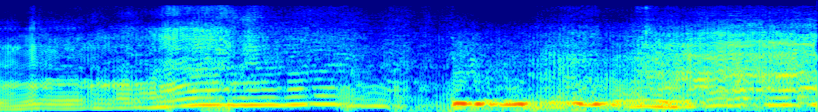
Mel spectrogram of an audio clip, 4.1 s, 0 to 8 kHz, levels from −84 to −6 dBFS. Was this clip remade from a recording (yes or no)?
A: yes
